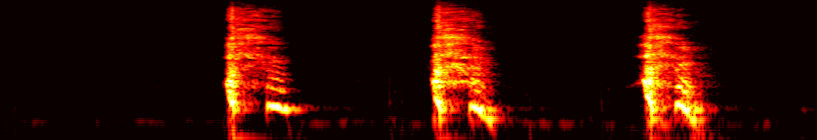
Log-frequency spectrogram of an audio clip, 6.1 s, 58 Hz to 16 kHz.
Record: three_cough_length: 6.1 s
three_cough_amplitude: 8243
three_cough_signal_mean_std_ratio: 0.36
survey_phase: beta (2021-08-13 to 2022-03-07)
age: 65+
gender: Male
wearing_mask: 'No'
symptom_none: true
smoker_status: Never smoked
respiratory_condition_asthma: false
respiratory_condition_other: false
recruitment_source: REACT
covid_test_method: RT-qPCR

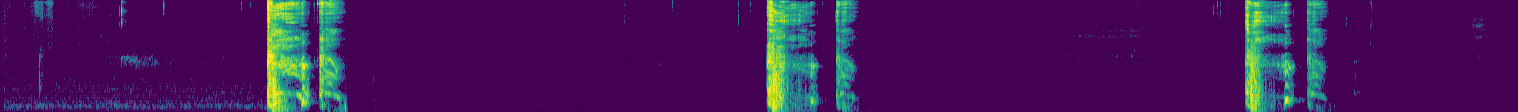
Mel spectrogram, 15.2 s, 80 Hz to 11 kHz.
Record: three_cough_length: 15.2 s
three_cough_amplitude: 32768
three_cough_signal_mean_std_ratio: 0.17
survey_phase: beta (2021-08-13 to 2022-03-07)
age: 18-44
gender: Female
wearing_mask: 'No'
symptom_cough_any: true
symptom_runny_or_blocked_nose: true
symptom_sore_throat: true
symptom_change_to_sense_of_smell_or_taste: true
symptom_other: true
symptom_onset: 3 days
smoker_status: Never smoked
respiratory_condition_asthma: false
respiratory_condition_other: false
recruitment_source: Test and Trace
submission_delay: 1 day
covid_test_result: Positive
covid_test_method: ePCR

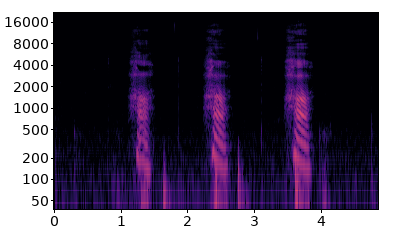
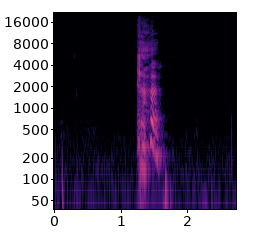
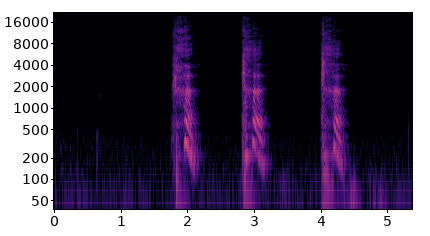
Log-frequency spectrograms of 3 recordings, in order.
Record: exhalation_length: 4.9 s
exhalation_amplitude: 2635
exhalation_signal_mean_std_ratio: 0.34
cough_length: 2.7 s
cough_amplitude: 4190
cough_signal_mean_std_ratio: 0.26
three_cough_length: 5.4 s
three_cough_amplitude: 2991
three_cough_signal_mean_std_ratio: 0.33
survey_phase: beta (2021-08-13 to 2022-03-07)
age: 65+
gender: Female
wearing_mask: 'No'
symptom_none: true
symptom_onset: 4 days
smoker_status: Never smoked
respiratory_condition_asthma: false
respiratory_condition_other: false
recruitment_source: REACT
submission_delay: 5 days
covid_test_result: Negative
covid_test_method: RT-qPCR
influenza_a_test_result: Negative
influenza_b_test_result: Negative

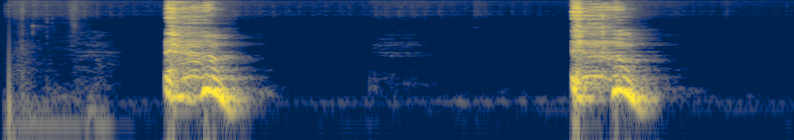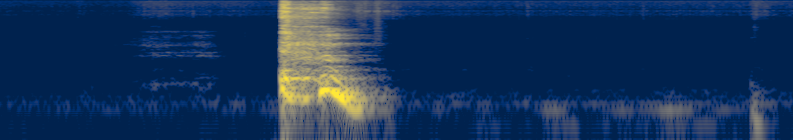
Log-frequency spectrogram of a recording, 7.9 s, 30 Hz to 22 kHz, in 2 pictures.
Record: three_cough_length: 7.9 s
three_cough_amplitude: 32768
three_cough_signal_mean_std_ratio: 0.3
survey_phase: alpha (2021-03-01 to 2021-08-12)
age: 65+
gender: Female
wearing_mask: 'No'
symptom_none: true
smoker_status: Ex-smoker
respiratory_condition_asthma: false
respiratory_condition_other: false
recruitment_source: REACT
submission_delay: 2 days
covid_test_result: Negative
covid_test_method: RT-qPCR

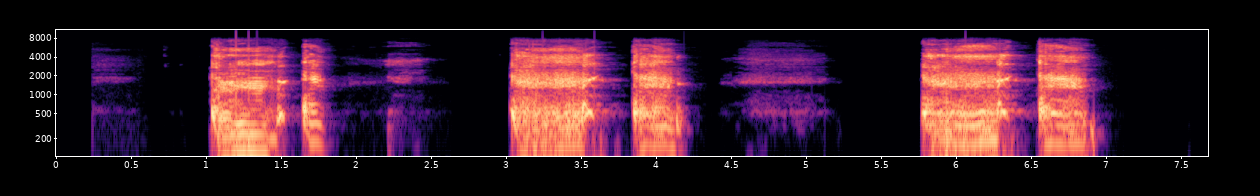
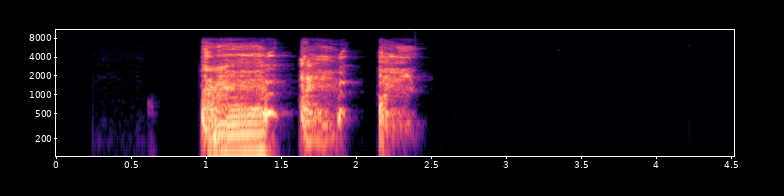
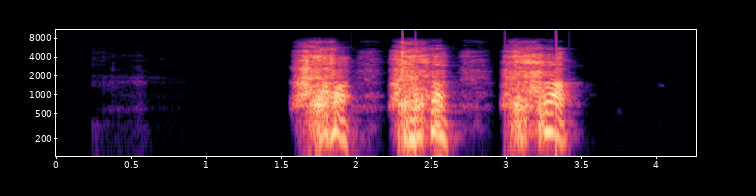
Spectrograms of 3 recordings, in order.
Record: three_cough_length: 7.7 s
three_cough_amplitude: 32768
three_cough_signal_mean_std_ratio: 0.47
cough_length: 4.5 s
cough_amplitude: 30820
cough_signal_mean_std_ratio: 0.33
exhalation_length: 4.3 s
exhalation_amplitude: 29935
exhalation_signal_mean_std_ratio: 0.4
survey_phase: beta (2021-08-13 to 2022-03-07)
age: 45-64
gender: Female
wearing_mask: 'No'
symptom_cough_any: true
symptom_runny_or_blocked_nose: true
symptom_shortness_of_breath: true
symptom_fatigue: true
symptom_headache: true
symptom_onset: 4 days
smoker_status: Never smoked
respiratory_condition_asthma: true
respiratory_condition_other: false
recruitment_source: Test and Trace
submission_delay: 2 days
covid_test_result: Positive
covid_test_method: ePCR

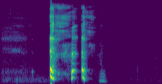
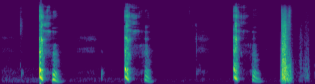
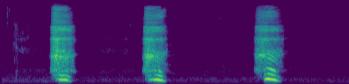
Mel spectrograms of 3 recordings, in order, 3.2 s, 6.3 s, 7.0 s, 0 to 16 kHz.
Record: cough_length: 3.2 s
cough_amplitude: 32768
cough_signal_mean_std_ratio: 0.22
three_cough_length: 6.3 s
three_cough_amplitude: 32768
three_cough_signal_mean_std_ratio: 0.23
exhalation_length: 7.0 s
exhalation_amplitude: 15601
exhalation_signal_mean_std_ratio: 0.35
survey_phase: beta (2021-08-13 to 2022-03-07)
age: 65+
gender: Female
wearing_mask: 'No'
symptom_none: true
smoker_status: Never smoked
respiratory_condition_asthma: false
respiratory_condition_other: false
recruitment_source: REACT
submission_delay: 2 days
covid_test_result: Negative
covid_test_method: RT-qPCR
influenza_a_test_result: Negative
influenza_b_test_result: Negative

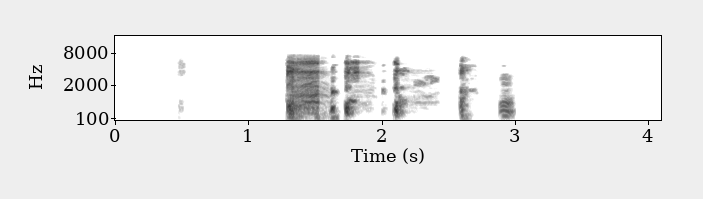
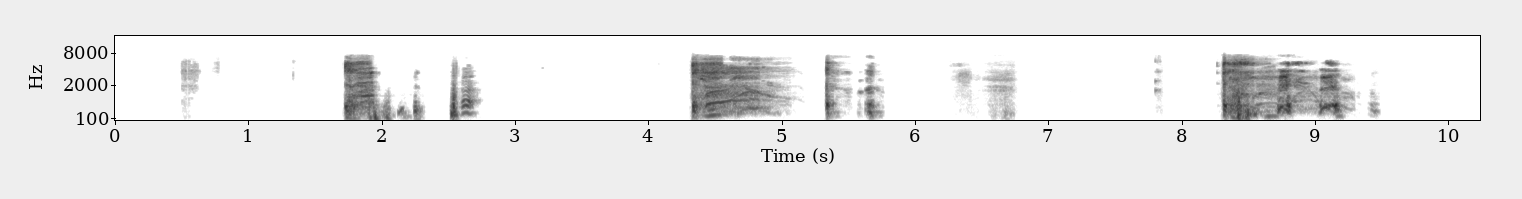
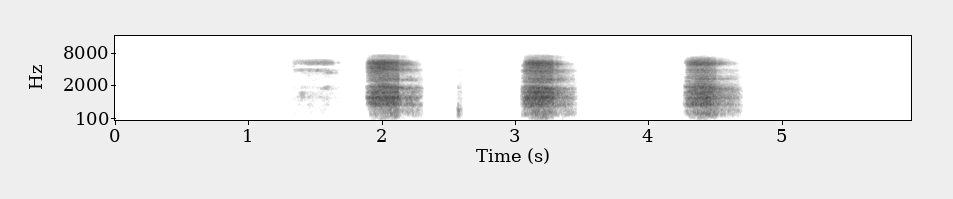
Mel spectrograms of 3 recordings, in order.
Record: cough_length: 4.1 s
cough_amplitude: 31275
cough_signal_mean_std_ratio: 0.28
three_cough_length: 10.2 s
three_cough_amplitude: 29989
three_cough_signal_mean_std_ratio: 0.3
exhalation_length: 6.0 s
exhalation_amplitude: 18153
exhalation_signal_mean_std_ratio: 0.29
survey_phase: beta (2021-08-13 to 2022-03-07)
age: 45-64
gender: Female
wearing_mask: 'No'
symptom_cough_any: true
symptom_runny_or_blocked_nose: true
symptom_sore_throat: true
symptom_headache: true
symptom_onset: 4 days
smoker_status: Ex-smoker
respiratory_condition_asthma: false
respiratory_condition_other: false
recruitment_source: Test and Trace
submission_delay: 0 days
covid_test_result: Positive
covid_test_method: RT-qPCR
covid_ct_value: 23.1
covid_ct_gene: ORF1ab gene
covid_ct_mean: 23.8
covid_viral_load: 16000 copies/ml
covid_viral_load_category: Low viral load (10K-1M copies/ml)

